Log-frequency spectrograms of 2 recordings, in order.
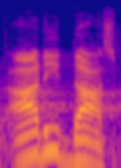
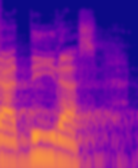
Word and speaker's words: Adidas: Se llama Ari Dassler. Ari Das. Por eso se dice así. No se dice Adidas.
